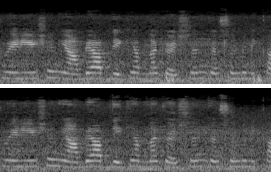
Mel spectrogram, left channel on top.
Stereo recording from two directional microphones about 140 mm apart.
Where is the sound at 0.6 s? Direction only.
35° right (ahead or behind).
